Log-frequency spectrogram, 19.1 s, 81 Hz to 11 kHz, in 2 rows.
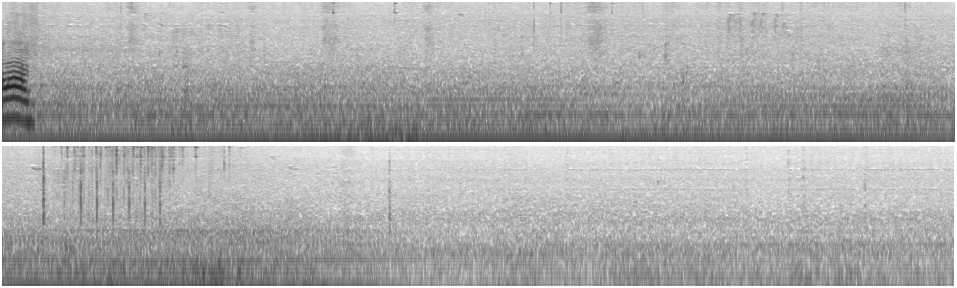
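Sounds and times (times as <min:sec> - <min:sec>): vehicle engine hum: 0:00.0 - 0:19.0
metallic jingles and clicks: 0:05.2 - 0:06.2, 0:09.8 - 0:12.1.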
